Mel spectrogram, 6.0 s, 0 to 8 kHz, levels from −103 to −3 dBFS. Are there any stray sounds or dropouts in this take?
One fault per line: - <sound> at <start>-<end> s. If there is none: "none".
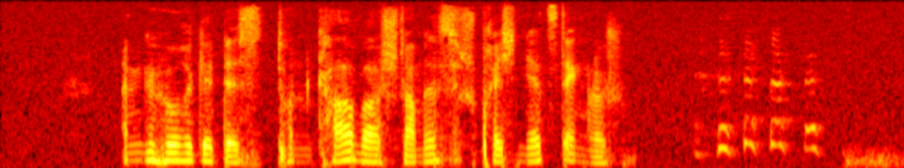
- laugh at 4.6-5.5 s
